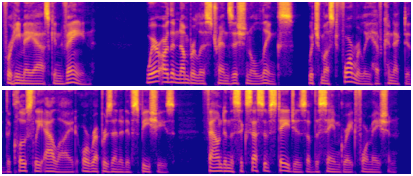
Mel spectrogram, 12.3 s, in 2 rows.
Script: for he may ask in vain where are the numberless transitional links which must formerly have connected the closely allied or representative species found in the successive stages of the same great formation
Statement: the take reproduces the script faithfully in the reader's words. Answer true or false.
true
